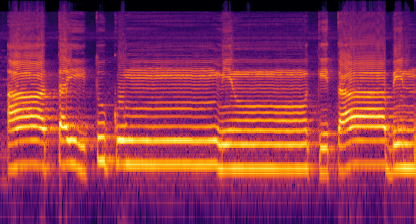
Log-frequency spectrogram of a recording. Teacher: میم ساکن کے بعد دوسری میم ہے، تو یہاں پر ادغام شفوی ہوگا یعنی غنہ ہوگا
